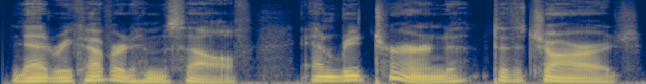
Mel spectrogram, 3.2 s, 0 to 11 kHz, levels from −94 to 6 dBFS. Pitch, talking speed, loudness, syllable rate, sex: 95 Hz, 150 wpm, -19 LUFS, 5.2 syllables/s, male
